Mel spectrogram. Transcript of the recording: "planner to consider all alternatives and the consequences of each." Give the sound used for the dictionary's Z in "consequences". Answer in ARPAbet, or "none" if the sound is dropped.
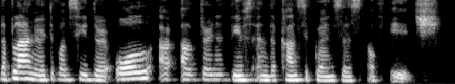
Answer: S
